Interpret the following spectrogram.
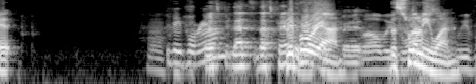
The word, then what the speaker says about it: Vaporeon: That's Vaporeon.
